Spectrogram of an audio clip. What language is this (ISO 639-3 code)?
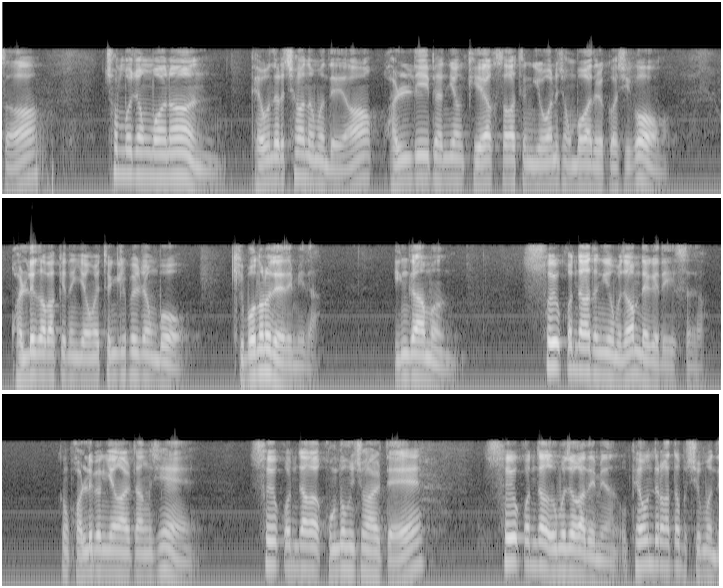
kor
